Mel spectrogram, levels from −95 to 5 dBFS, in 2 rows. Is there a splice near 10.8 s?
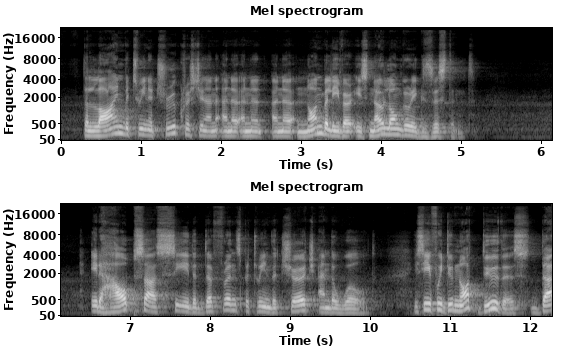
no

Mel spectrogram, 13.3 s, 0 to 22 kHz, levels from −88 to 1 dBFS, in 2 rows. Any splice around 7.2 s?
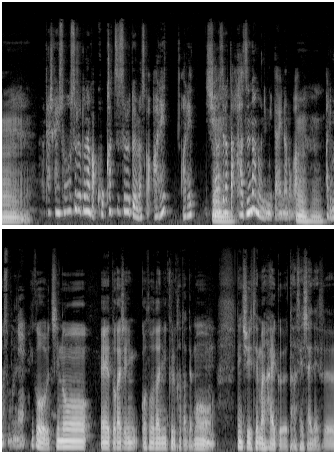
yes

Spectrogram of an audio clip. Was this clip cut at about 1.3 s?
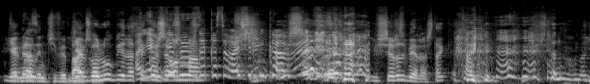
no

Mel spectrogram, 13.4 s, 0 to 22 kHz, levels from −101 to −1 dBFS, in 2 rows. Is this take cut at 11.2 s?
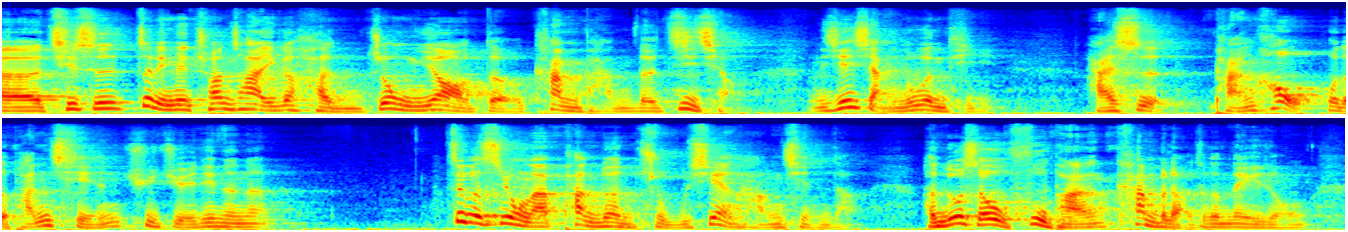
no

